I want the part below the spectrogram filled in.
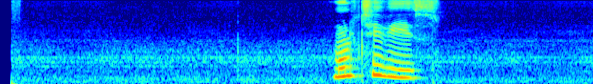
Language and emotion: Russian, neutral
